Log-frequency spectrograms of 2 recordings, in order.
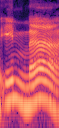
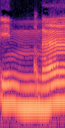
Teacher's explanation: প্রথমটা হচ্ছে ওয়াজিব গুন্না কারণ নুনে মিমে তাসদিদ গুন্না করা ওয়াজিব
